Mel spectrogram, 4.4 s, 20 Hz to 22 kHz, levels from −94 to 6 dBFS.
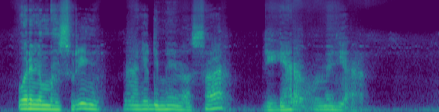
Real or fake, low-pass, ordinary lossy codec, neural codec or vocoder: fake; none; none; codec, 44.1 kHz, 1.7 kbps, Pupu-Codec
